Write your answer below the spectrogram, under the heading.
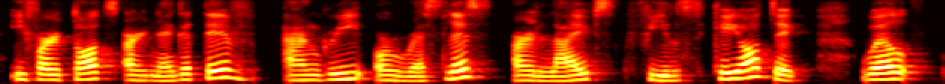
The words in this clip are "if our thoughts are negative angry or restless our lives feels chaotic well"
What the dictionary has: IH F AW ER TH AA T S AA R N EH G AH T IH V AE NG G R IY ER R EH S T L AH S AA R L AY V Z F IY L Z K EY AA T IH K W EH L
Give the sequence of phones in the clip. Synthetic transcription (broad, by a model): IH F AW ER T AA T S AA R N EH G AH T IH V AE NG G R IY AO R EH S T L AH S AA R L AY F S F IY L S K EY AA T IH K W EH L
